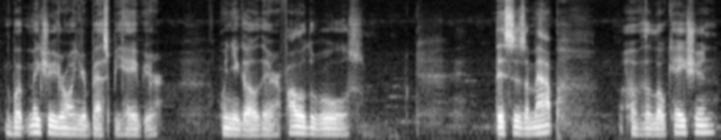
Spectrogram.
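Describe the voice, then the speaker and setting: A low-pitched male travel vlogger talks over his own pictures at a desk in a room. His delivery is unscripted and reflective, wandering casually from one memory to the next. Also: steady tone, a little slow, long pauses. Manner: rambling, reflective, reminiscing. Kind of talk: casual unscripted slideshow narration.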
